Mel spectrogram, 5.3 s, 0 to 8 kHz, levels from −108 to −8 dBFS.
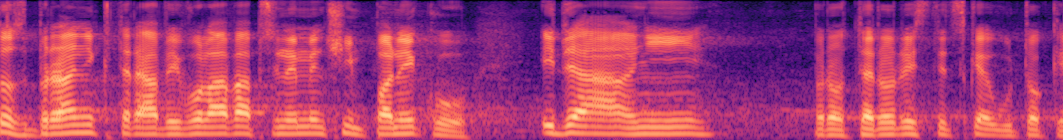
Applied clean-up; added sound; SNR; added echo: none; none; none; none.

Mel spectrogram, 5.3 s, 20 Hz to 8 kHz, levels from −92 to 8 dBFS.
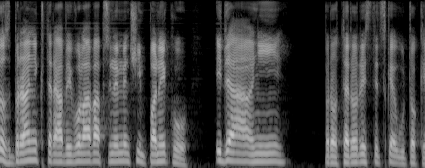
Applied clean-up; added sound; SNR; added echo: neural mask model DeepFilterNet 3.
